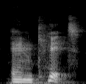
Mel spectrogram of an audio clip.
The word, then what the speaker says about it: NQIT: calling it NQIT, because we've been advised to pronounce the Q with a K sound, so that it comes out as NKIT, because kit is very empowering and exciting and sounds a bit sporty, whereas quit sounds terrible.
